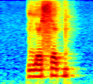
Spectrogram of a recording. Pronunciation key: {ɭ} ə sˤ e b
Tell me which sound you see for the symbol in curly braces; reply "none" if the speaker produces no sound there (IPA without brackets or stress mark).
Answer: l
